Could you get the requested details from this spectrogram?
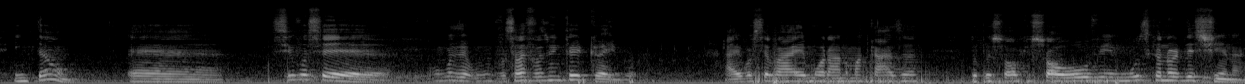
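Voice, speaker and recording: A man speaks at a very slow pace with long, frequent pauses. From Brazil, São Paulo state (Ribeirão Preto area). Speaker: conductor and music teacher. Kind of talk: interview. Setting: school podcast recording.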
